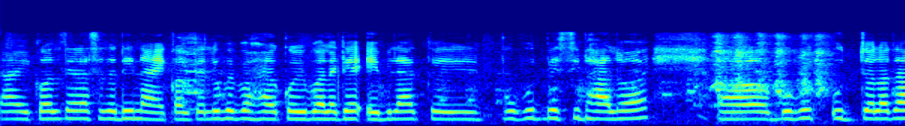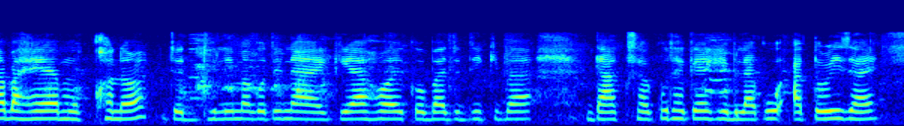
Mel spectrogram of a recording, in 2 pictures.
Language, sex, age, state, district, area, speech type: Assamese, female, 18-30, Assam, Golaghat, rural, spontaneous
